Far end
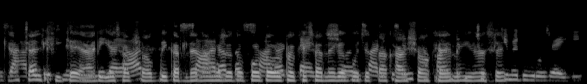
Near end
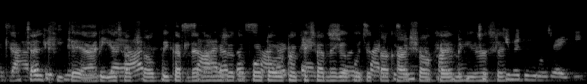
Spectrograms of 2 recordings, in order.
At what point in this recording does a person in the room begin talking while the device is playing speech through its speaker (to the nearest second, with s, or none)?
none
